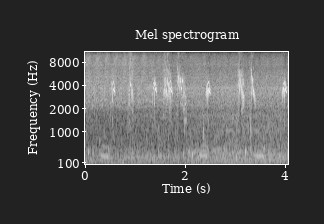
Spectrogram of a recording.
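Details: Willow tits visiting a feeding spot on a bench at a Tenmangu shrine on 10 August 2022: sharp, high, clipped chip notes, singly and in quick pairs, about every half second, with a constant shrill background drone.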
